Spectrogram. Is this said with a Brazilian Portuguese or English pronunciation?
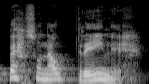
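Brazilian Portuguese. It is said with a Brazilian Portuguese pronunciation. "Em português, né, a nossa pronúncia é diferente"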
